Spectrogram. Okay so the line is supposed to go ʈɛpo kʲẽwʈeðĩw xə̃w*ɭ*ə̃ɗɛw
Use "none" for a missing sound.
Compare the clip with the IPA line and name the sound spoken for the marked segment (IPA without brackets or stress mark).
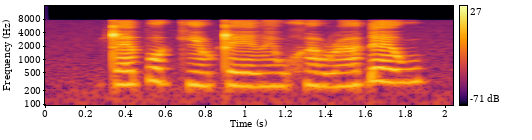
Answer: ɭ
